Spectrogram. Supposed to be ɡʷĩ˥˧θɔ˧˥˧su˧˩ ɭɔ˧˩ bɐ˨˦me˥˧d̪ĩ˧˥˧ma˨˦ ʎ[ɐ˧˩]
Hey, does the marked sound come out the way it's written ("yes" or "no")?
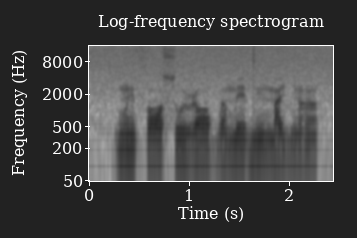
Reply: no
